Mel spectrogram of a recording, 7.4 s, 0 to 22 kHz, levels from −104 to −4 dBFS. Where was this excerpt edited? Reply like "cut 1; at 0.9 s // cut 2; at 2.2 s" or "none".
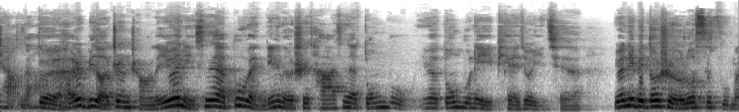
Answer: none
